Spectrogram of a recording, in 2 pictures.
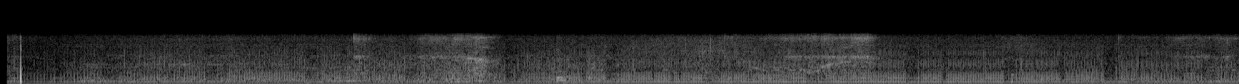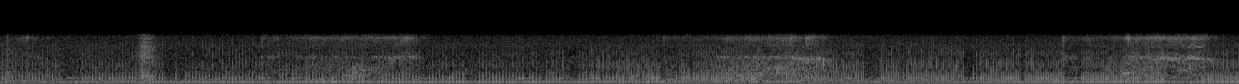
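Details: An adult snores in sleep after a formal event: a low, rumbling rattle that rises and falls with slow breaths.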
